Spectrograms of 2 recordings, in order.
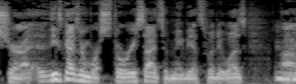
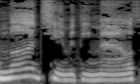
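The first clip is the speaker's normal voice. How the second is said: put-on rebellious teen voice, higher pitch; 6 semitones higher than usual. Redoing the Dumbo voice as a rebellious teen. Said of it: "a rebellious teen".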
